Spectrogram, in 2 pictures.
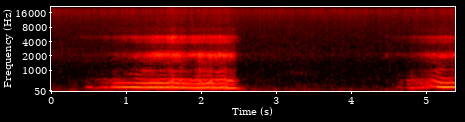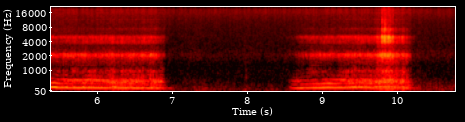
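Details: Adult man snoring loudly at 5 a.m. in Tenerife: loud, rumbling snores about two seconds each, roughly 16 a minute, with quiet gaps between; ordinary loud snoring.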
